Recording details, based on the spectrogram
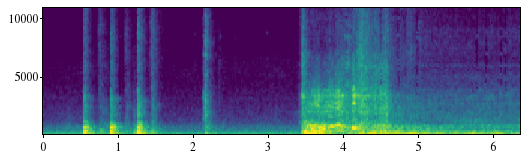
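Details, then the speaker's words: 1949 Chevy truck started after sitting a couple of days to a week, with three pedal pumps and ignition on: pumps and clicks, then cranking catches into a rough, uneven rumble that won't settle. Hard start after sitting; owner suspects it was low on gas. "it's been a couple days, maybe a week or so before I've started this thing. So I don't know if it's going to start right up, but we're going to try to."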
